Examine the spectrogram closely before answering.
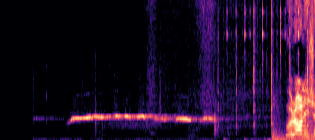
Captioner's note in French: Sifflement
